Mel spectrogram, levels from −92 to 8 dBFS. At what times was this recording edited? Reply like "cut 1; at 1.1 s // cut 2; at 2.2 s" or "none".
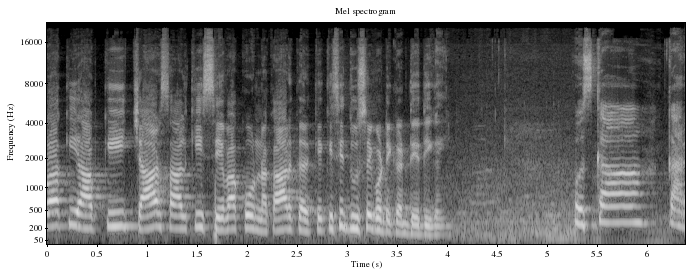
none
